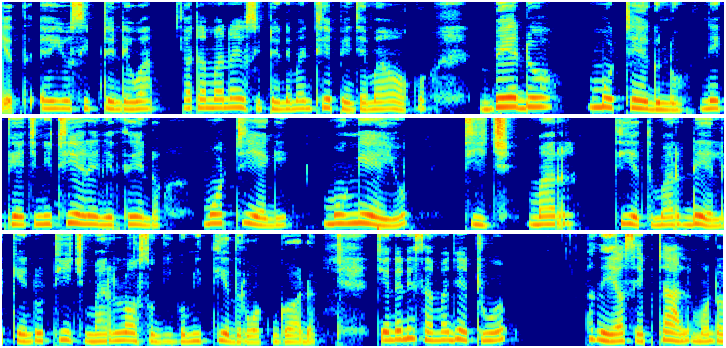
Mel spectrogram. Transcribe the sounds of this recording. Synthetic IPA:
et̪ejosip̚tendewa | katamanajosip̚tendemantjepeɲd͡ʒemaɔkɔ | bedo | motʰeɡnonɛket͡ʃnitʰjeɾɛɲɪt̪ɪndɔ | mɔtɪjɛɡɪ | mɔŋejo | tʰit͡ʃ | mar | t̪jet̪mardɛlkendotit͡ʃmarlɔsɔɡiɡomit̪jed̪rwɔk̚ɡɔdɔ | tjɛndɛnɪsamad͡ʒatwo | ðɪjɔsɛptalmɔndɔ

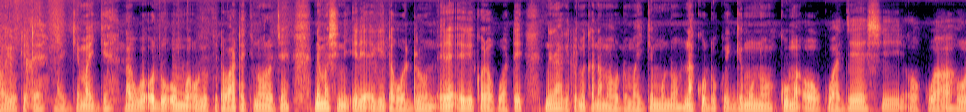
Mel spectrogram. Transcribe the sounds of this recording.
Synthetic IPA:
aɣeoketɛmaiɡɛmaiɡɛnaɣwɔ̰ʔodoʔomwɛʔoɣeoketɛwa̰tɛkinɔɾɔd͡ʒɛnemaʃinḭʔeɾea̰ʔeɣeitaɣwɔdɾonḛɾea̰ʔeɣekɔɾaɣwateneɾaɣetomekanamahodomaiɡɛmonɔnakodokwiɡɛmonɔkuːma̰ʔɔkwad͡ʒɛʃiɔ̰kwaa̰ɦoɾ

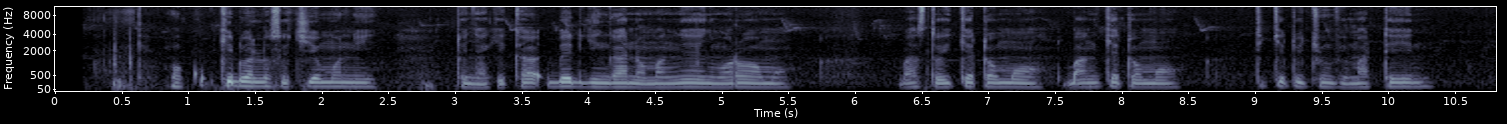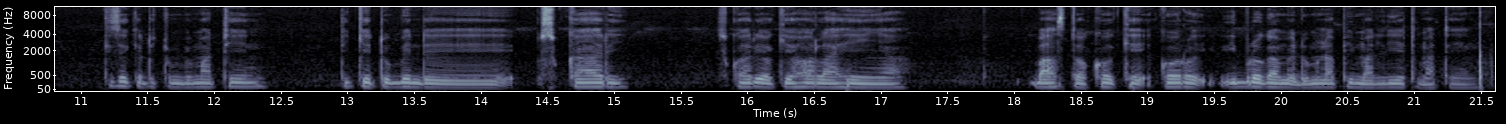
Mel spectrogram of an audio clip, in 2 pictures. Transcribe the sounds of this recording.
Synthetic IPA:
kɪdwalosot͡ʃiemonitoɲabedɡiŋɡanɔmaŋɛɲmɔɾɔmɔ | bastɔikɛtɔmɔbaŋkɛtɔmɔ | tiketot͡ʃumvimatɪn | kiseketot͡ʃumbimatɪn | tiketobende | su̥kaɾi | su̥kaɾɪɔkɪɦɔlahɪɲa | bastɔkkoɾoibɾoɡamedomonapimalietmatɪn

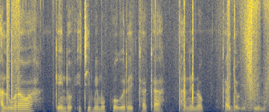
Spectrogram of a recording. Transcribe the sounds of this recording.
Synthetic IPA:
alwɔɾawa | kendoʔitimemopʰoɡoɾekʰakʰaː | nɛnɔ | kad͡ʒɔɡɪtɪmɔ

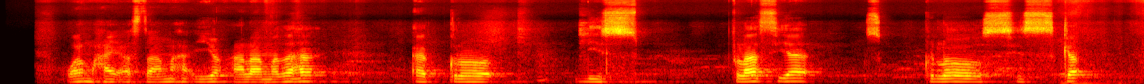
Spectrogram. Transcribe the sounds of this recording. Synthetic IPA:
wɑːmɑħɑjɐst̪ʰaːmɐɦɐʔijɞʕɑlaːmɐðɐɦɐ | ʔɐkɾɔ | dis | plasijɐ | s | klɔsɪskʰɐ

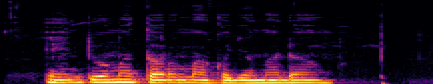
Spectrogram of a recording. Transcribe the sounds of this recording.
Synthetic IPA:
endwomat̪ɔɾɔmakɔd͡ʒɔmadɔŋ

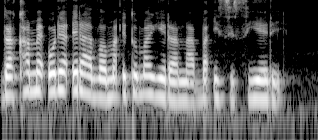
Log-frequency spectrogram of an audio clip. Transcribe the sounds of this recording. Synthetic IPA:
ɡakamɛʔoɾeaʔeɾaðɔmaʔetomaɣeɾanabaʔisisiɛɾe

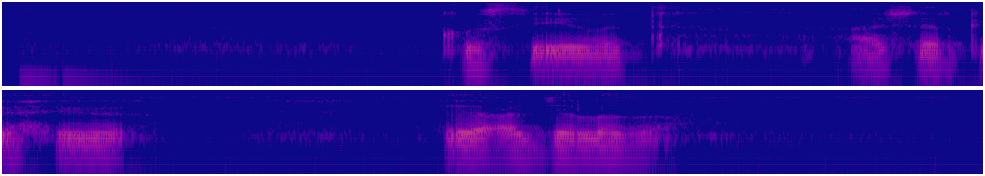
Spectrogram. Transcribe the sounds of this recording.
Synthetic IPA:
kʰʊsiːwɐd̪ʕɑʃɐrkʰɐħɪɣɐ | ɛːʕɑt͡ʃɐlɐðɐ̰

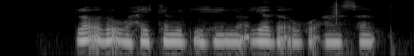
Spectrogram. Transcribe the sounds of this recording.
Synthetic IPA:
lɔ̰ʔðʊwɑħɑjkʰɐmɪd̪jɪɦiːnːɔːʕjɐðɐ̰ʔʊɣʊ̰ʕɑːnsɐn

